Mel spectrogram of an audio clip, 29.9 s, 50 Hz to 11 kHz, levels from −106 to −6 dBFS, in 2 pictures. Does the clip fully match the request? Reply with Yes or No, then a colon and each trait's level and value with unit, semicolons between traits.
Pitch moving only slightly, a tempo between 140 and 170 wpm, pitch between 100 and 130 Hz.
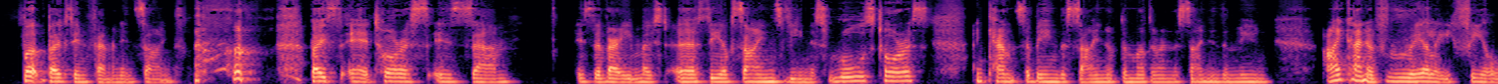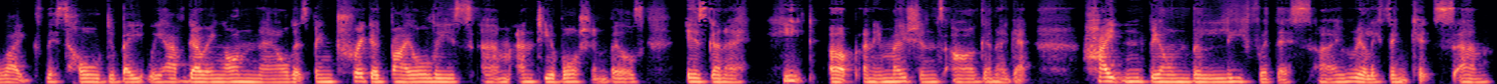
No: narrow, 1.8 semitones; average, 155 wpm; medium, 140 Hz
